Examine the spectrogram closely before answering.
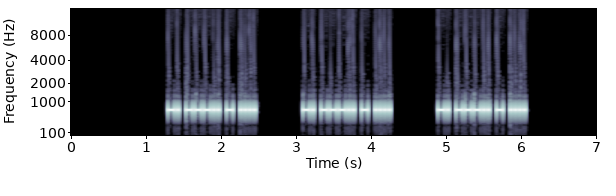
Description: Morse code, heard as a keyed tone, about 40 wpm, 700 Hz. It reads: N8TH N8TH N8TH
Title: USA Call Signs - 4 Characters - Repeated 3x - 40wpm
